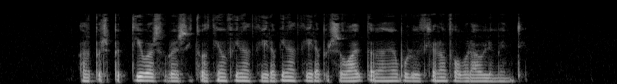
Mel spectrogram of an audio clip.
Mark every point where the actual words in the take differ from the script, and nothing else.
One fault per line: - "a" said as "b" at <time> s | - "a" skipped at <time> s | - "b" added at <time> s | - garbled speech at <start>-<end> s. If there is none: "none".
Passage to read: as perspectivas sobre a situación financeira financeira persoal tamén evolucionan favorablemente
none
